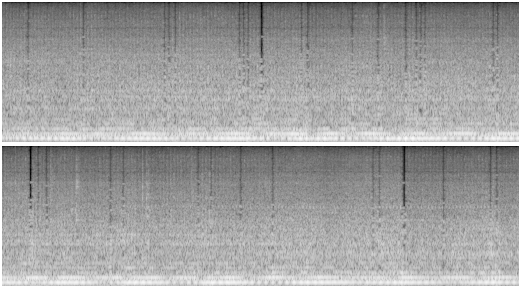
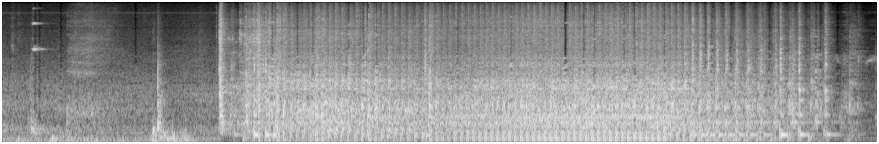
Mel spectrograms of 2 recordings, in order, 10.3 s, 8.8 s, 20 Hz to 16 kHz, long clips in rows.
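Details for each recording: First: Old OHV Briggs single-cylinder on White LT1300 mower after repair, mowing: steady even drone under load, no knocks or surging, governor holding speed; normal running under load. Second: White LT1300 lawn tractor with old OHV Briggs engine after a failure while mowing: a couple of cranking tries, then it runs rough and loud. The rattle is from loose baffles in a worn-out muffler. Rattling on start-up.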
